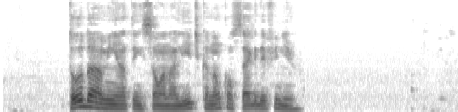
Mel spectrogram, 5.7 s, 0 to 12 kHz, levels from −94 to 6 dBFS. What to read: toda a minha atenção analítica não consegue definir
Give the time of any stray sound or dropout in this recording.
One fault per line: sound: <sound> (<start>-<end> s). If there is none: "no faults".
no faults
